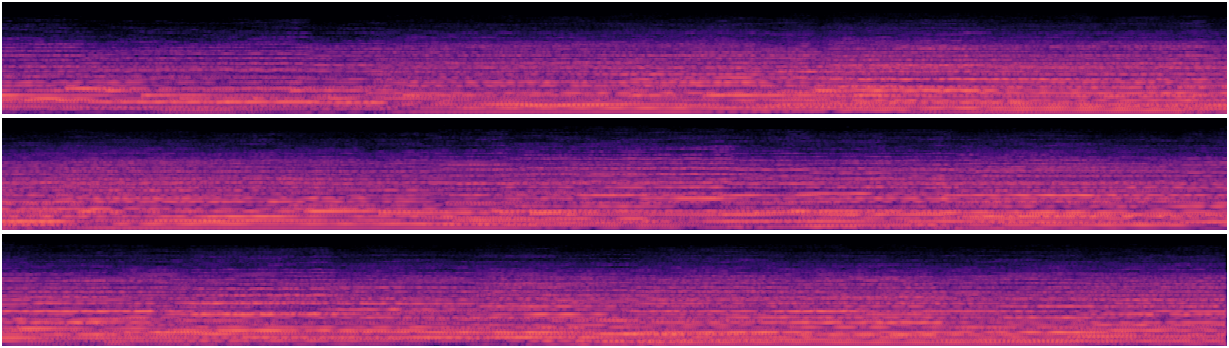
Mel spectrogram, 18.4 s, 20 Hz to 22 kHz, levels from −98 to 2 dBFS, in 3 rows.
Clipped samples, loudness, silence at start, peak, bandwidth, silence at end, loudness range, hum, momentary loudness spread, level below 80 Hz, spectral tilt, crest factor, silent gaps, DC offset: under 0.1%; -32 LUFS; 0 s; -18 dBFS; 14 kHz; 0 s; 2 LU; none; 5 LU; -74 dBFS; -5.5 dB/octave; 14 dB; none; under 0.1%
